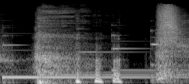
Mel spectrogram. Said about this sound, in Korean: 어, 소소한 딩동댕 드리겠습니다.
